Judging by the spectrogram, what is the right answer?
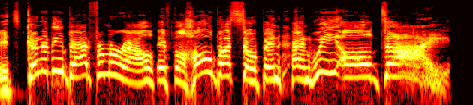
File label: Ship Low, Male; Dialog; Warframe; Railjack Crew; Perrin Sequence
